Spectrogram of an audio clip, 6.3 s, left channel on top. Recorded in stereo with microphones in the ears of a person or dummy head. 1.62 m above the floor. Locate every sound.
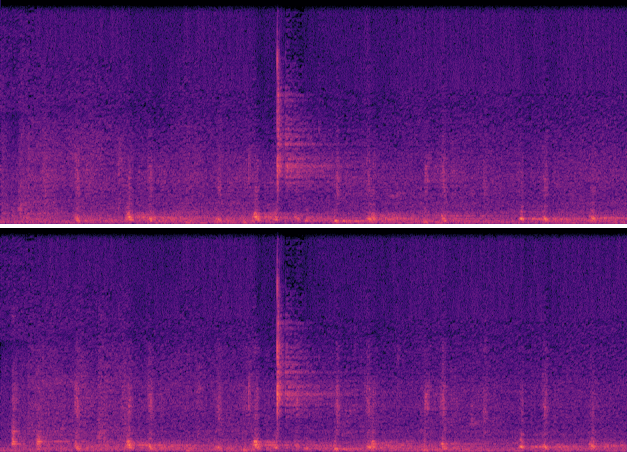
0.7 s a whoosh: 20° right (ahead or behind), 1.3 m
